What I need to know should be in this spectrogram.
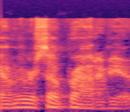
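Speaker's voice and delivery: put-on sarcastic tone. Retelling what a parent said after the game: imitating a sarcastic remark. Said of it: "something sarcastically like".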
